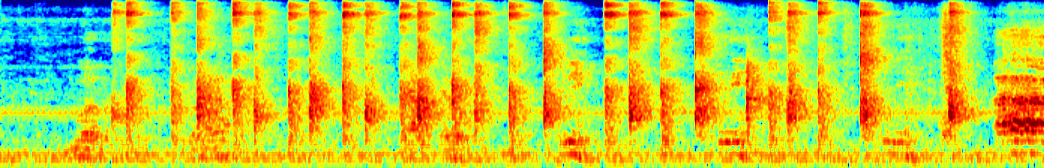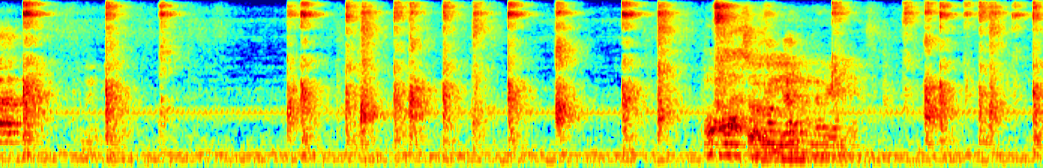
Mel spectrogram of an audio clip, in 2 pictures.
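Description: A ping-pong ball clicks rapidly back and forth on a table and paddles.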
